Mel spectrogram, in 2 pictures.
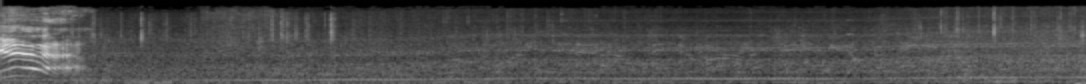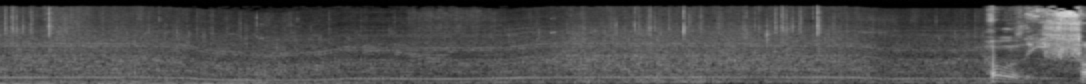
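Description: A roller coaster car rumbles steadily along its track, its hum rising and falling.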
